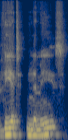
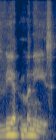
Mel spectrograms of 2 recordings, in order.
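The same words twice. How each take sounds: First: The word is said without an extra M sound. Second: The word is said with an extra M sound. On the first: The speaker calls it right. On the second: The speaker calls it wrong.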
